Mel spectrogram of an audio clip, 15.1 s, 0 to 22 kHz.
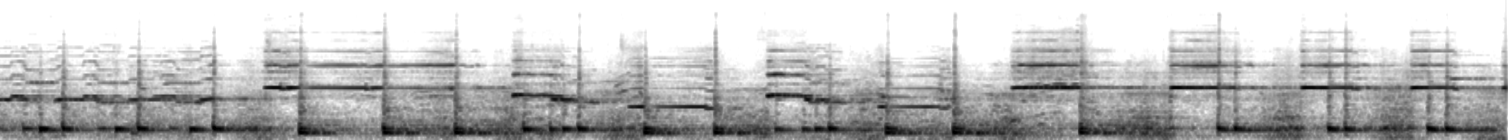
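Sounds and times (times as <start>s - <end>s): bamboo flute melody: 0.0s - 15.0s
drum beat: 0.4s - 10.1s.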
